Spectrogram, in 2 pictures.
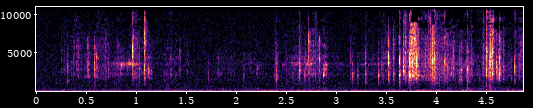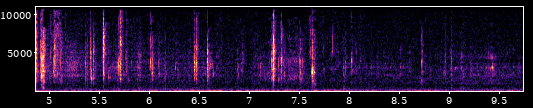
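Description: Close-miked eating sounds: a bite into a KFC tortilla wrap with fried chicken, then chewing with wet mouth clicks, mixed with the crinkling of its paper wrapper as it is handled. The small clicks and rustles come thickest a few seconds in.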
